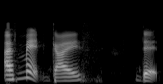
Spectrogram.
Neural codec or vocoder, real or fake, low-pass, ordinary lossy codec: none; real; 7.2 kHz; none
